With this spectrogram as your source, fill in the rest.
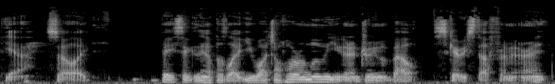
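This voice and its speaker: Man, low voice, gravelly, casual podcast chat, relaxed. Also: fairly quick. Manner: relaxed, talks with frequent fillers. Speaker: podcast co-host reading and interpreting dreams.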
